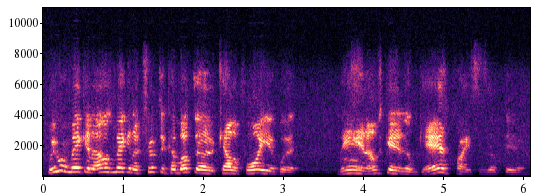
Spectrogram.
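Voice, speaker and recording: A man hosting a podcast with a notably high voice, asking his questions in a relaxed, easygoing way. His audio sounds dull and lo-fi. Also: fairly quick. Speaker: podcast host. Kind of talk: casual interview chat.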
